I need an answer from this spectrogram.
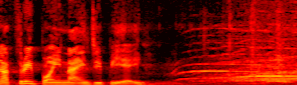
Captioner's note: cheers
